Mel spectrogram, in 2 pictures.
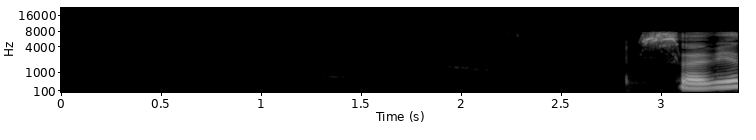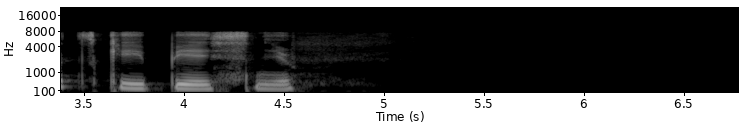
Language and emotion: Russian, neutral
